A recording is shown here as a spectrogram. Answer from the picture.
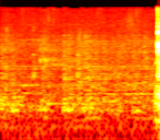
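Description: Hand screwdriver driving a wood screw into a countersunk hole in a wooden base plate, faint and uneven.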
